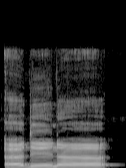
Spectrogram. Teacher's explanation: ادنا، دال ساکن ہے تو یہاں پر قلقلہ کریں گے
